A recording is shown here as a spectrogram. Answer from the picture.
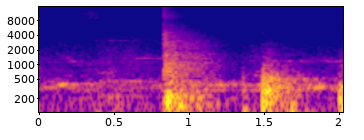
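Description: A softball smacking into a catcher's mitt with one sharp pop, followed about half a second later by a duller thud.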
